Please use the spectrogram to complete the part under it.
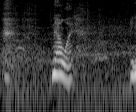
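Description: A young boy asks a question.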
